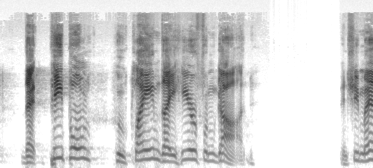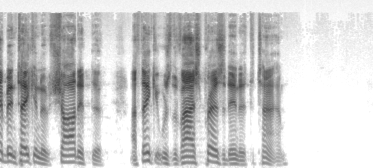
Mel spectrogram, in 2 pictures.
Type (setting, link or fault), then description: setting, large echoing room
